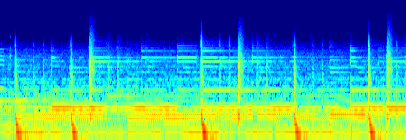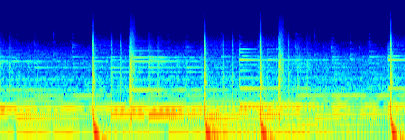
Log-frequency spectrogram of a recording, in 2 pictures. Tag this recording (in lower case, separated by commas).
music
